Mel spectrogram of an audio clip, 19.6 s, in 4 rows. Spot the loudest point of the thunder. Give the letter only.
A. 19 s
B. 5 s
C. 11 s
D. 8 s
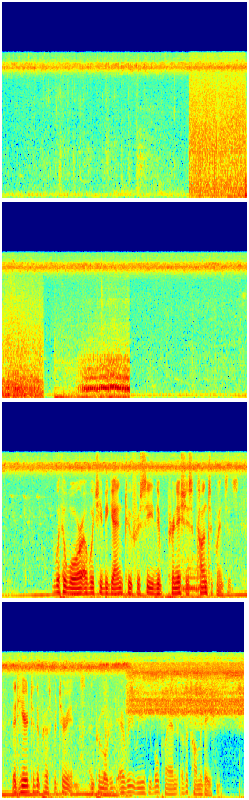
B.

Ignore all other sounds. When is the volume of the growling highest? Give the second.
7 s.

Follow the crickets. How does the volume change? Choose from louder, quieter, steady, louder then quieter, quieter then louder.
louder.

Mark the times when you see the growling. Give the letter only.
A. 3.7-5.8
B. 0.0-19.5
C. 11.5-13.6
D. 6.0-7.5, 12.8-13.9
D.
